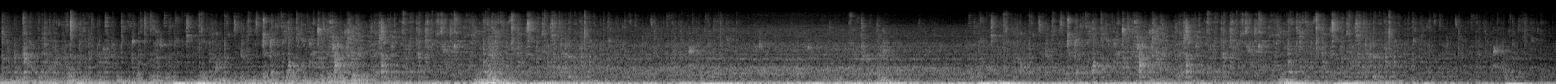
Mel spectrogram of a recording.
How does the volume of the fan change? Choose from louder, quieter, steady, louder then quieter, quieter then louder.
quieter.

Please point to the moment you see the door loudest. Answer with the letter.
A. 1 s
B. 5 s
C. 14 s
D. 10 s
B.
